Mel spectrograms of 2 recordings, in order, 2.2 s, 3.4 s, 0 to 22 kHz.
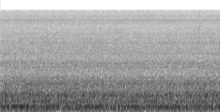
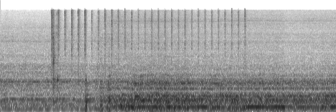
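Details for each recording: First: Ruud GPN 75,000 BTU 80% gas furnace after adjusting manifold gas pressure to about 3.49–3.5 in. water column: constant low rumble and airflow hiss, no surging or popping; firing normally, reading fluctuates slightly. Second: Ruud GPN 75,000 BTU 80% gas furnace on test with manometer on gas valve outlet: inducer hum, pressure switch click, burners light into steady roar; manifold gas pressure reads 3.75 in. water column, slightly high, to be turned down at the set screw.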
